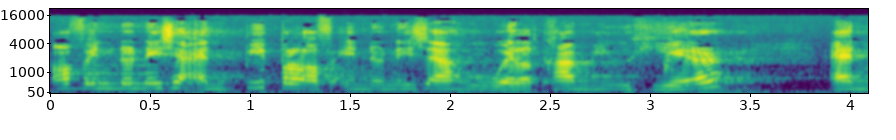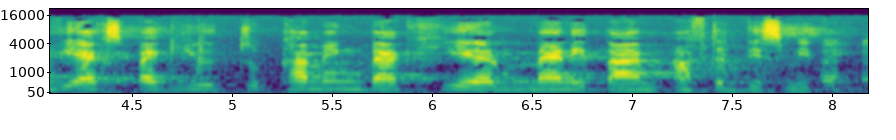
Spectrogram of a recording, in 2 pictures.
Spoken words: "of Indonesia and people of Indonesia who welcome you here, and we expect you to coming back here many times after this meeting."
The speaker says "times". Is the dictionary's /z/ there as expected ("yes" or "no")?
no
